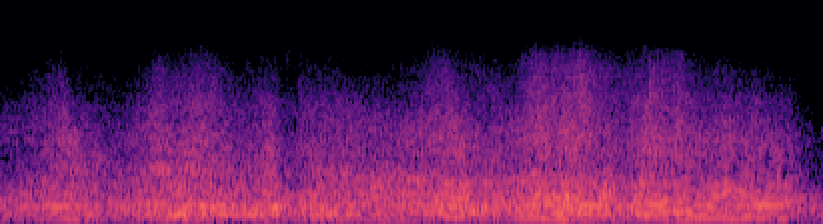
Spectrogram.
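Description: Lucas Oil late model race cars roar around the track at Golden Isles, a dense, sustained engine drone that swells and fades in waves as cars pass, loud and continuous with no talk over it.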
